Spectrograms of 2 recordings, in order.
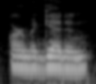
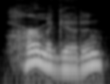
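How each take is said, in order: First: The word begins with a vowel sound. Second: The word begins with an H sound. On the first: This is how English speakers say it. "we would say Armageddon in English" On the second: This is how Greek speakers say it. "The Greeks pronounce it with an H"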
